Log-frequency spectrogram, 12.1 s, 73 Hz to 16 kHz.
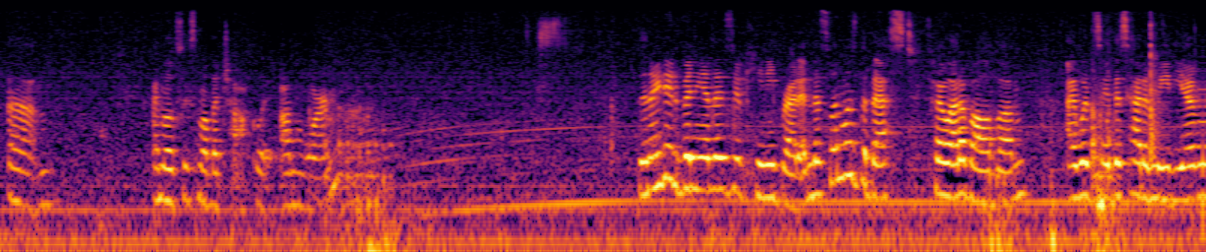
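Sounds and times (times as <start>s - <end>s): low background drone: 0.0s - 12.0s
engine hum rising in pitch: 2.8s - 11.0s.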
